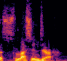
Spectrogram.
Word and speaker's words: Shlesinger: we are rolling with iliza shlesinger that's the pronunciation it's less finger slashing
